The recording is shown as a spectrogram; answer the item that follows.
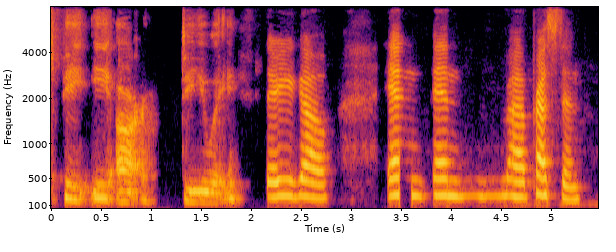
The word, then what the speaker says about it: Perdue: But Purdue is spelled like chickens and not like the university, so it's Perdue.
